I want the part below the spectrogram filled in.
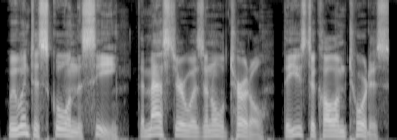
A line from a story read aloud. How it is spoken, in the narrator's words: the Mock Turtle went on at last, more calmly but still sobbing a little now and then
